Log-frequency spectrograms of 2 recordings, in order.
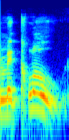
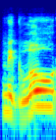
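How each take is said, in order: First: The 'Mc' is said with a clear K sound. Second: The 'Mc' is said without a clear K sound.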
